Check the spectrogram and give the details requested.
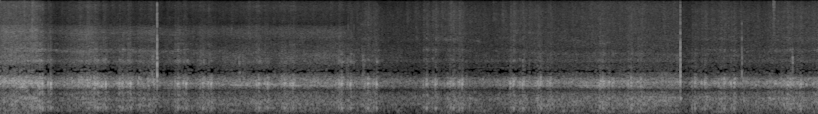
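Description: KRL Commuter Line electric train passing close by at speed: a steady rumble of wheels on the rails, pulsing as the cars go past, with a few sharp clicks, over heavy rain.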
